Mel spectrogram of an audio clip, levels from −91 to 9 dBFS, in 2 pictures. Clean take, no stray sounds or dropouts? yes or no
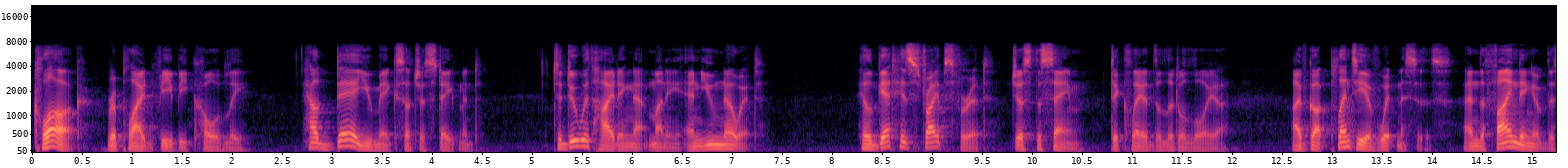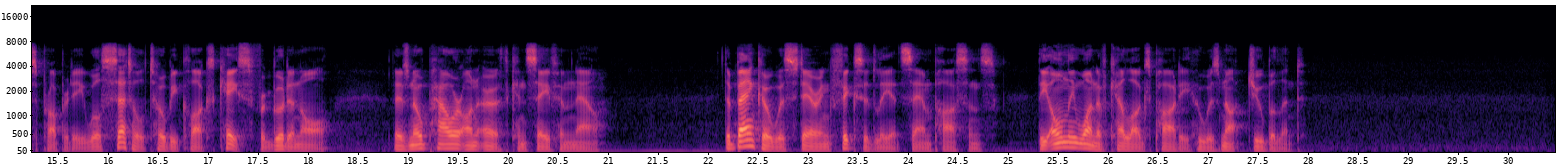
yes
